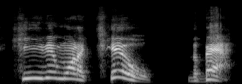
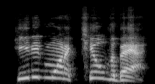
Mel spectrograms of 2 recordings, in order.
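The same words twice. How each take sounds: First: "kill" is the stressed word, said slowly. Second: "didn't" is the stressed word and falls. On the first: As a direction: lean on "kill" and let "didn't" stay light. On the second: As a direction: hit "didn't" and let "kill" stay light. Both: Shown as a demonstration.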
